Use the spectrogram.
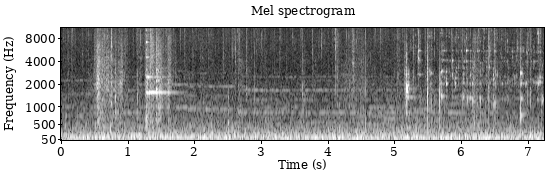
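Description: Liquid poured while brewing a potion with ground chamomile in the video game Kingdom Come: Deliverance II, faint drips and a soft trickle with a few light clinks over quiet ambience.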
